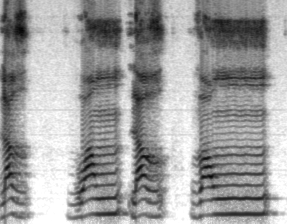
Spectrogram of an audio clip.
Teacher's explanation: یہاں پہ واو کے اوپر 2 زبر ہیں, دوسری واو کے اوپر شد ہے, تو ادغام یرملون ہوگا. 2 زبر کے بعد واو آ رہا ہے ادغام حروف یرملون میں سے, تو 1 الف کی مقدار یہاں پہ غنہ ہوگا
